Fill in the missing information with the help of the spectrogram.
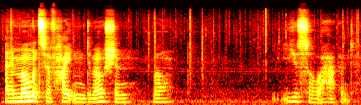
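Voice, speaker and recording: A man voicing an ageless vampire lover in an intimate audio roleplay, possessive yet remorseful, speaking in a halting, earnest, pleading way. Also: fairly high pitch, little pitch movement, noisy background, close to an everyday voice. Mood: confiding. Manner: halting, earnest, pleading, dropping to near-whisper.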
